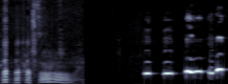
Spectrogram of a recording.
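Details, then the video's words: Pet parrot from a compilation of talking, singing and dancing parrots: a human-like voiced phrase opens, then after a pause come five short, clear whistled notes, repeated at a rapid pace and rising slightly toward the end. "PERROQUET QUI PARLE | CHANTE"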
